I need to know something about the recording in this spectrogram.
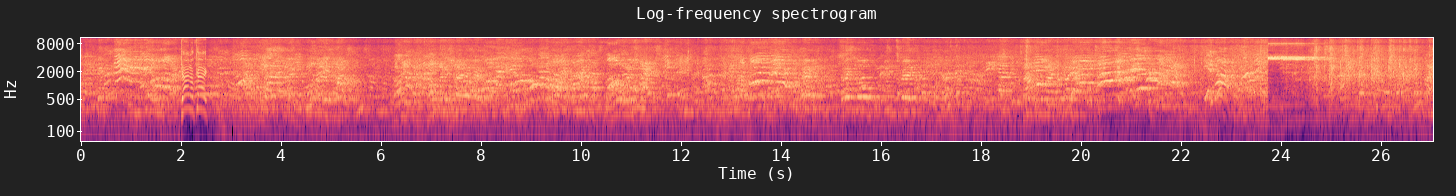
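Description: Children shout and call out in an echoing indoor pool hall.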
